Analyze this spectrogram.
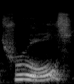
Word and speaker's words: Trules: All right, so as Eric said, my product is called Trules. So it rhymes with rules, but it really doesn't have anything to do with rules.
